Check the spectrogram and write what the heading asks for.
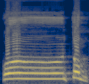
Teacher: nun tu, di ujung lidah jangan tekan. Kita kena letak tengah-tengah. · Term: ikhfa hakiki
